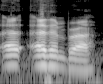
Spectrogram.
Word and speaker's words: Edinburgh: It's pronounced Birmingham, and it's also pronounced Edinburgh. It's not. I literally have to tell people, you don't pronounce it Edinburgh or Edinburgh. Call it egg and butter, because that's more accurate.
